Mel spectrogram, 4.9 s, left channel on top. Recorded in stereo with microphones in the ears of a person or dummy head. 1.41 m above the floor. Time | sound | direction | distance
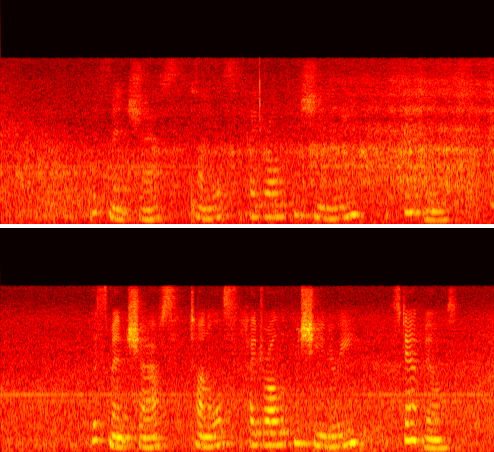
0.9 | a woman speaking | 45° right (ahead or behind) | 3 m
